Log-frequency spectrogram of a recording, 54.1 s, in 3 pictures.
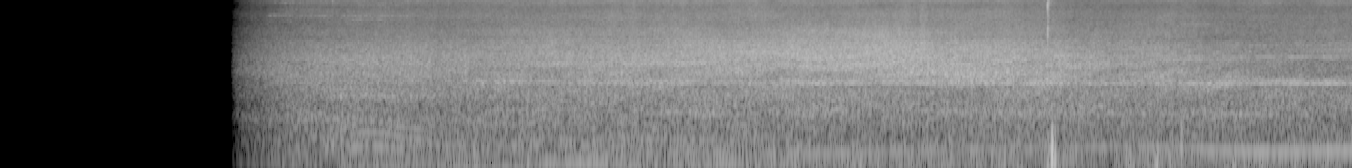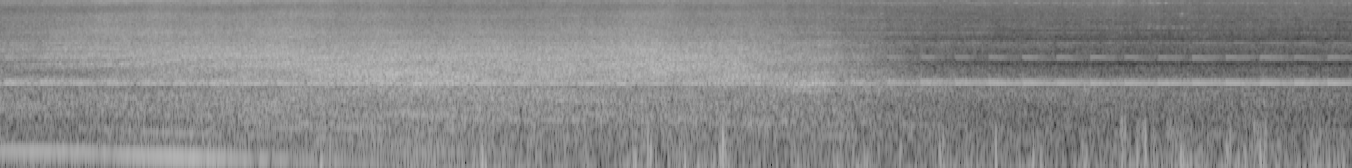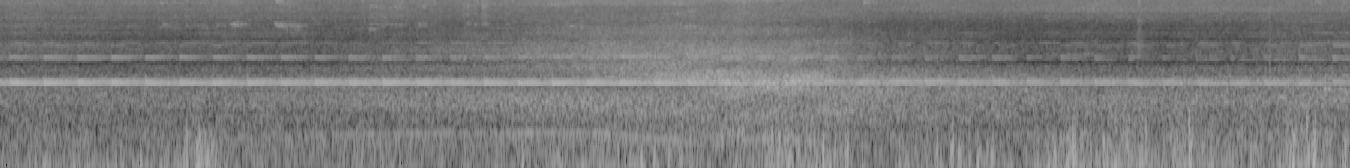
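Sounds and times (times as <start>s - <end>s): electric train pulling in: 3.2s - 54.0s
steady high tone: 3.4s - 54.0s.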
